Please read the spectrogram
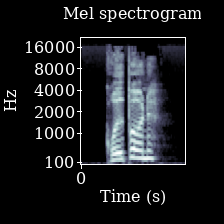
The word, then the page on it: grødbonde: ˈgʁœð-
